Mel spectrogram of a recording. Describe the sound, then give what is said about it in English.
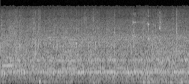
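A basketball is dribbled on the court during a college game, its repeated dull thuds landing at an uneven pace beneath a constant wash of crowd noise. “Young on the dribble, around a Geronimo screen.”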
